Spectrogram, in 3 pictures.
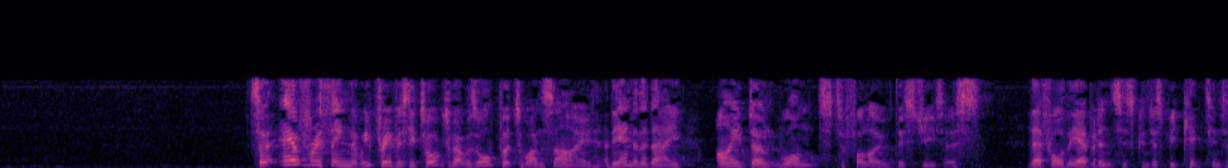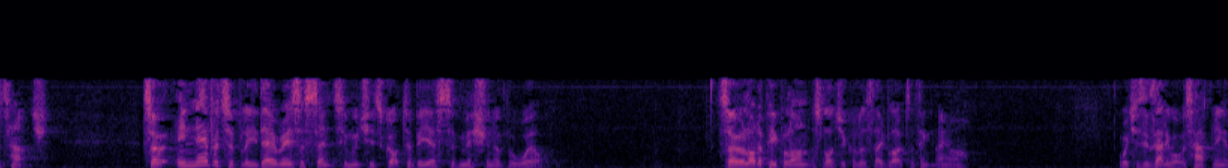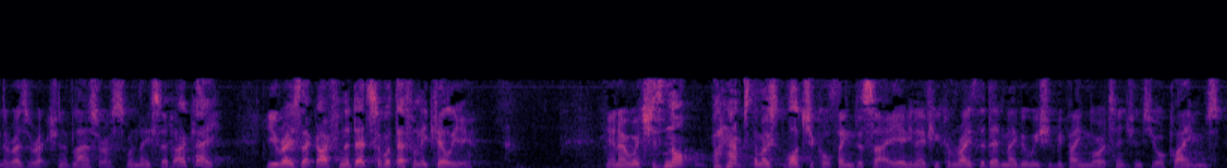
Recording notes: was recorded at North 2012 an event organised by ChristCentral, part of Newfrontiers.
